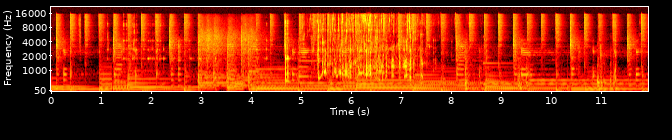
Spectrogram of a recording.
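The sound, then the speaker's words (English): Water pours steadily into a glass for several seconds, with soft splashing and trickling over a rhythmic, moderately loud background music track. “But before we get into that, let's pour some water because I'm getting thirsty.”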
